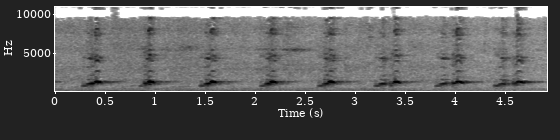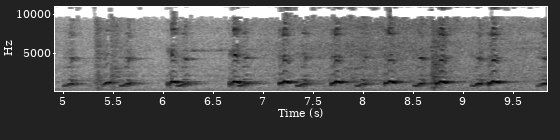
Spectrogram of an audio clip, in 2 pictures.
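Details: A white-breasted waterhen repeats short, gruff, falling notes in a continuous rhythmic series for ten seconds, around one and a half to two per second, with quiet hum behind.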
